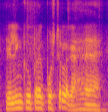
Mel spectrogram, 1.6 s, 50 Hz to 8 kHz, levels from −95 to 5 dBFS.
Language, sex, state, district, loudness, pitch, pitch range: Hindi, male, Jharkhand, Garhwa, -14 LUFS, 140 Hz, 125-160 Hz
